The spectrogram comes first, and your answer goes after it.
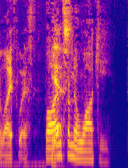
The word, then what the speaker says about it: Milwaukee: Well, I'm from Milwaukee. Without the L, that's how we say it, Milwaukee.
